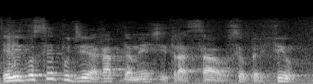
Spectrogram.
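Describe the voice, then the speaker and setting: A man interviewing a guest on television, asking formal broadcast questions in a measured, courteous manner. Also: medium pitch, wildly swooping pitch, darkish tone, slight background noise. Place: TV studio. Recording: echoey 1970s TV studio audio.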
